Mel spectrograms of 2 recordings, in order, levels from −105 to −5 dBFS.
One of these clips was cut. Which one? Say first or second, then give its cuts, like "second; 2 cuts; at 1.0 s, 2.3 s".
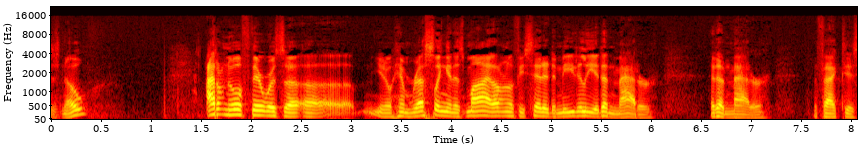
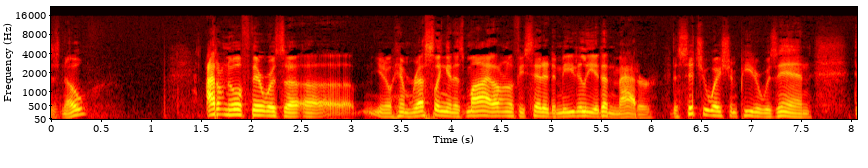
second; 1 cut; at 6.2 s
